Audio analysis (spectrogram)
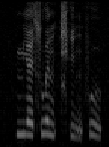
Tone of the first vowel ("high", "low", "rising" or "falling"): falling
